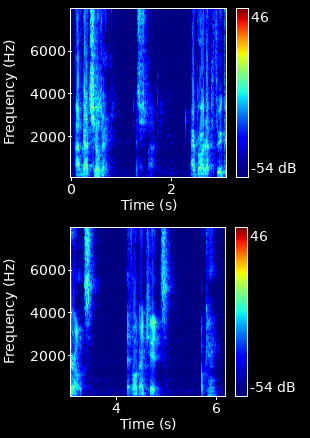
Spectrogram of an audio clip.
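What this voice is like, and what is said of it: William Shatner impression. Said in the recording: “I've got to do William Shatner. ... Okay, do a Shatner voice.”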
